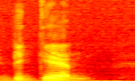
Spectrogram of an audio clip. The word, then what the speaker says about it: বিজ্ঞান: শেষে বসে তাহলে প্রথমত এই বর্ণের পরিবর্তে ডবল গ এর উচ্চারণ হয় এবং প্রথম গ এর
